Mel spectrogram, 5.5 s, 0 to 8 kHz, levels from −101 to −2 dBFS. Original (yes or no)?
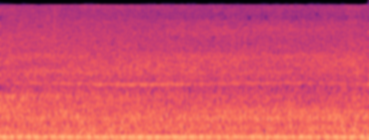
yes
